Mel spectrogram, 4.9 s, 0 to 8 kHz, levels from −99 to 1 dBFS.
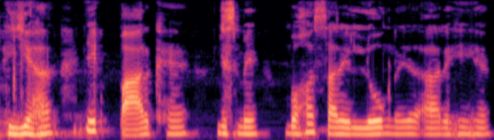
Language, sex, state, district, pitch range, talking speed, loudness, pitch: Hindi, male, Jharkhand, Ranchi, 135-150 Hz, 145 wpm, -18 LUFS, 140 Hz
